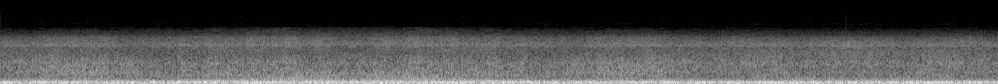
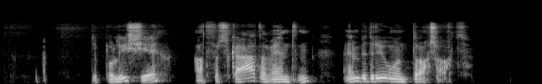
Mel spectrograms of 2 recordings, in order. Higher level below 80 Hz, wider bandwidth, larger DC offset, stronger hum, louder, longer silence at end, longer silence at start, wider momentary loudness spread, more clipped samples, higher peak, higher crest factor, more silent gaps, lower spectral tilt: first, -18 dBFS vs -54 dBFS; second, 5.6 kHz vs 7.8 kHz; first, 6% vs under 0.1%; neither; first, -15 LUFS vs -18 LUFS; second, 0 s vs 0.75 s; second, 0 s vs 0.9 s; second, 2 LU vs 14 LU; neither; about the same, -2 dBFS vs -2 dBFS; second, 12 dB vs 18 dB; second, none vs 1.81-1.93 s, 3.37-3.42 s; first, -9 dB/octave vs -4.5 dB/octave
